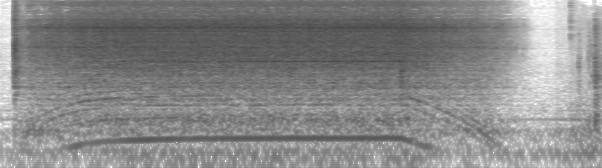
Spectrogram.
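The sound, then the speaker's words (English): A blender motor whirs up, blending saffron and water until smooth, and runs at a steady, loud buzzing hum for about four seconds, then winds down and stops, with no one talking. “so, we do the saffron and water, buzz until smooth, and then after that, with the motor running, we're going to be drizzling in the olive oil until the whole thing emulsifies.”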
